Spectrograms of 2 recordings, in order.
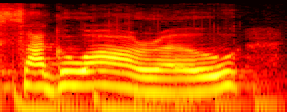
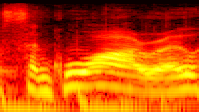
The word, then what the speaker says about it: saguaro: But I've got a 25th anniversary deal on the saguaro, incredible, or saguaro, however you want to pronounce it, incredible cactus candles.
